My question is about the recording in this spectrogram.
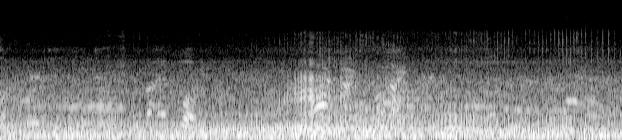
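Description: Children's voices calling and chattering outdoors over a steady low rumble, with the voices loudest about halfway through.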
